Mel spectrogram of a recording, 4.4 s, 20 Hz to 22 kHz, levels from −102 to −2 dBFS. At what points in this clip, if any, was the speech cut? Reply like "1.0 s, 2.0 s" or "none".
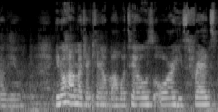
2.0 s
